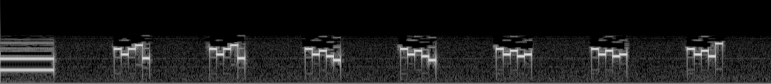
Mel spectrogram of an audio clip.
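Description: Five-tone selective call (ZVEI), heard as quick runs of five tones, tones of about 70 ms. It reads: 85803 85803 85742 85742 85745 85745 85744
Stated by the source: ZVEI five-tone call received on an SDR.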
